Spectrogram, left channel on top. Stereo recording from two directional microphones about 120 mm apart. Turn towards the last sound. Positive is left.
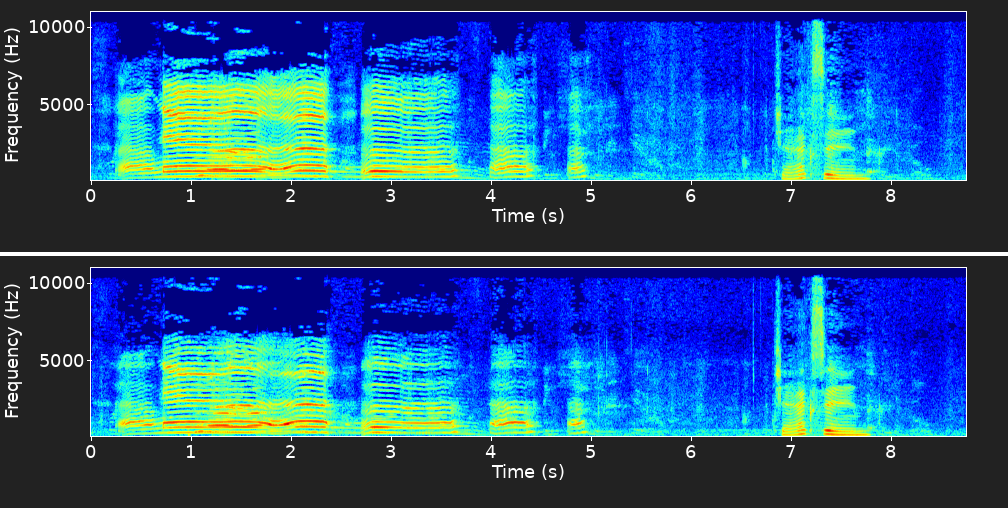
turn(degrees=-25)  # may be behind; listen again after turning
